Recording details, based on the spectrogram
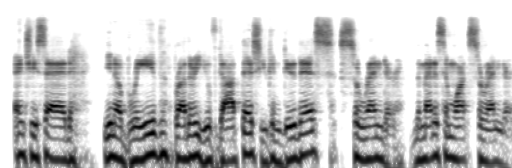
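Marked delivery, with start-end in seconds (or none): none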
